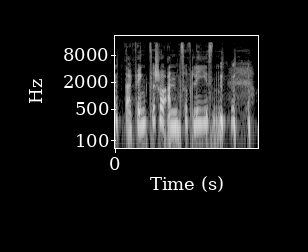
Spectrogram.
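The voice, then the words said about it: Slips into regional dialect. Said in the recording (German): “habe ich gerade wirklich in Dialekt geredet”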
